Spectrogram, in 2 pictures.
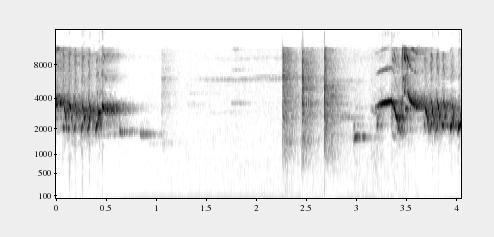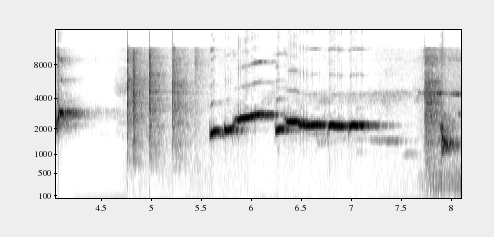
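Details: White-rumped shama in a loud full-volume singing bout, said to provoke other birds: rising and falling whistled phrases broken by harsh buzzy bursts, with short silent gaps between phrases.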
